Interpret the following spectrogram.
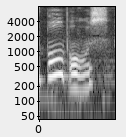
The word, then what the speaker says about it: baubles: I call them, in England, where I live, like the UK, not just in England, we call them baubles, like baubles, B-A-U, but it's spelt B-A-U-B-L-E-S, baubles.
